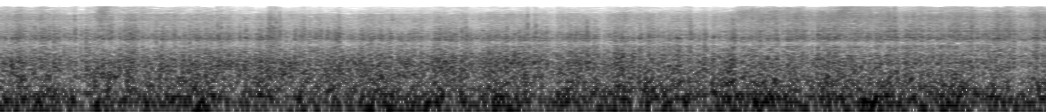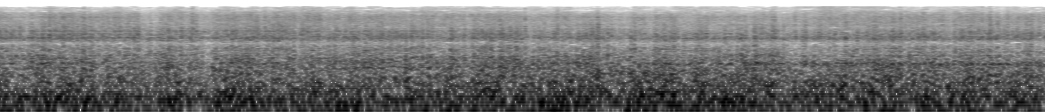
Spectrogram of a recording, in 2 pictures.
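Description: Steady running noise of a moving train, an even rushing roar that holds at one level without a break.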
